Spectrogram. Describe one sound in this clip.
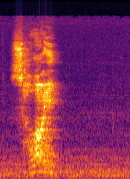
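A man shouts sharply.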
